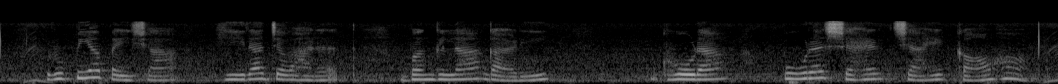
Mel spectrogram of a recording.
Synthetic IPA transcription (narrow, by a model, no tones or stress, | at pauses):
ɾupjapəjɕa | hiɾad͡ʑəʋaɾət̪ | bəŋɡlaɡaɽi | ɡʱoɽa | puːɾəɕəɦəɾt͡ɕaɦekãwɦɔ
